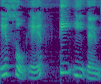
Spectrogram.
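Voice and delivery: ordinary talk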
